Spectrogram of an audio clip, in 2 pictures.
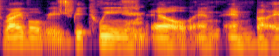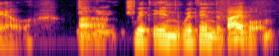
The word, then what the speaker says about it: Baal: a god who was described in the bible as baal but the spelling of it and the pronunciation of it should be ba el so it was actually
